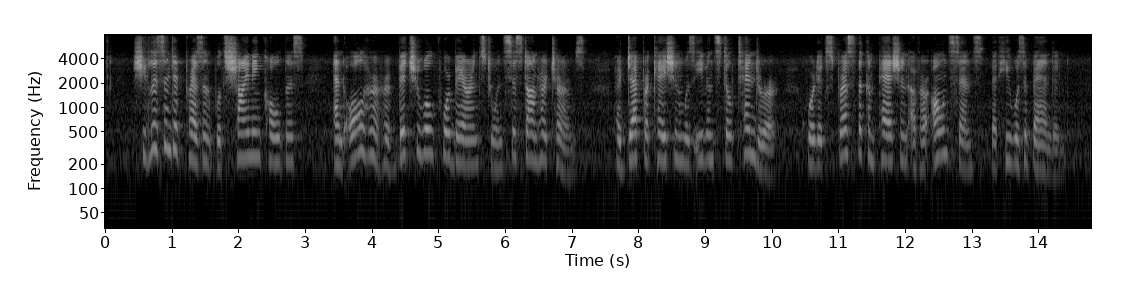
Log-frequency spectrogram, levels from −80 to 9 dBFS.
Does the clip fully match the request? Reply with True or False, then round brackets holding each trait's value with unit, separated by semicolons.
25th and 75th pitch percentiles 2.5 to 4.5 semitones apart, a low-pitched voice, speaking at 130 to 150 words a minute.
False (3.7 semitones; 225 Hz; 145 wpm)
